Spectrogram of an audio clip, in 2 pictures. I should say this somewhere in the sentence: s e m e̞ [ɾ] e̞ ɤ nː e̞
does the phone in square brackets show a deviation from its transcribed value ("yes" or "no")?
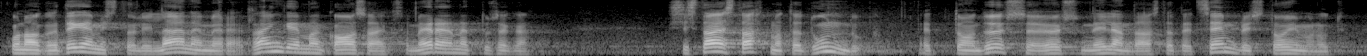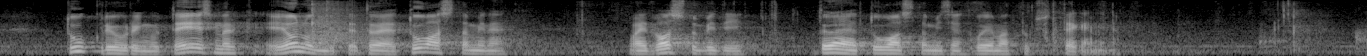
no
